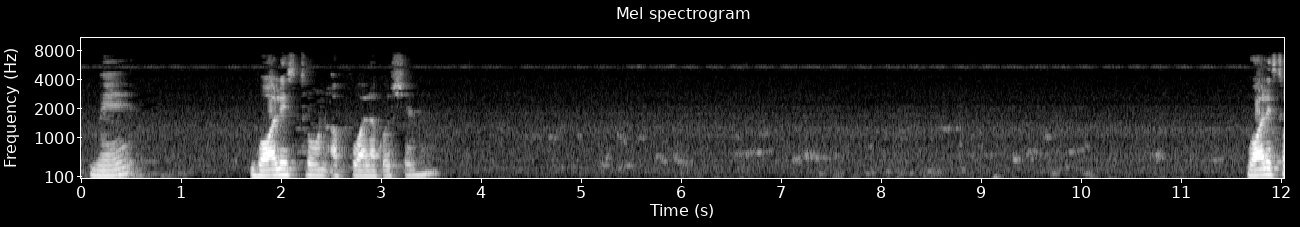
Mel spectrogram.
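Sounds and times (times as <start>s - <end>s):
low background hiss: 0.0s - 12.0s
steady high-pitched tone: 0.0s - 12.0s.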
